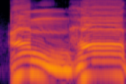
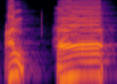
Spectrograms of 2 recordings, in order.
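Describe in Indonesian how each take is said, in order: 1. Huruf n tetap memiliki dengung sengau yang pendek. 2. Huruf n dipotong tiba-tiba dan disentak. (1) "tapi tetap ada gunnahnya" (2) "contoh yang dihentak an ha, ... nah itu dihentak"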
